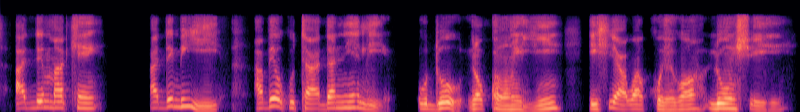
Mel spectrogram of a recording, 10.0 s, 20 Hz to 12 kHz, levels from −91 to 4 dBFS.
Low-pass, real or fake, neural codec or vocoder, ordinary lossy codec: 7.2 kHz; fake; codec, 16 kHz, 0.8 kbps, ZipCodec; none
